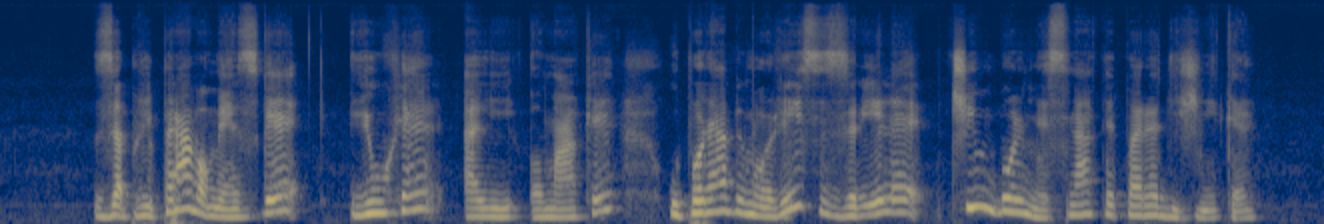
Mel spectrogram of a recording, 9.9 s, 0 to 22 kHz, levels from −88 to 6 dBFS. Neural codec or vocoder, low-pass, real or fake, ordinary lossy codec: codec, 44.1 kHz, 2.6 kbps, SNAC; none; fake; none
